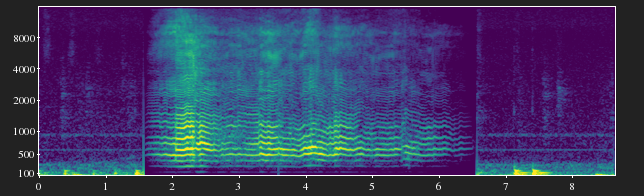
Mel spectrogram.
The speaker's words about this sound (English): Die Biene. The bee. Die Biene.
